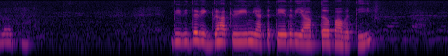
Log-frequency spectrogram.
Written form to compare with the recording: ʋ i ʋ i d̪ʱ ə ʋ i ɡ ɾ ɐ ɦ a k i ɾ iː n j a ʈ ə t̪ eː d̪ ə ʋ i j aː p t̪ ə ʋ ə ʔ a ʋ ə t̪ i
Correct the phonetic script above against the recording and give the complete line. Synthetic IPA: ʋ i ʋ i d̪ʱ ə ʋ i ɡ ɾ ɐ ɦ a k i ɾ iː m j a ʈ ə t̪ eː d̪ ə ʋ i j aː p t̪ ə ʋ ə p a ʋ ə t̪ i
